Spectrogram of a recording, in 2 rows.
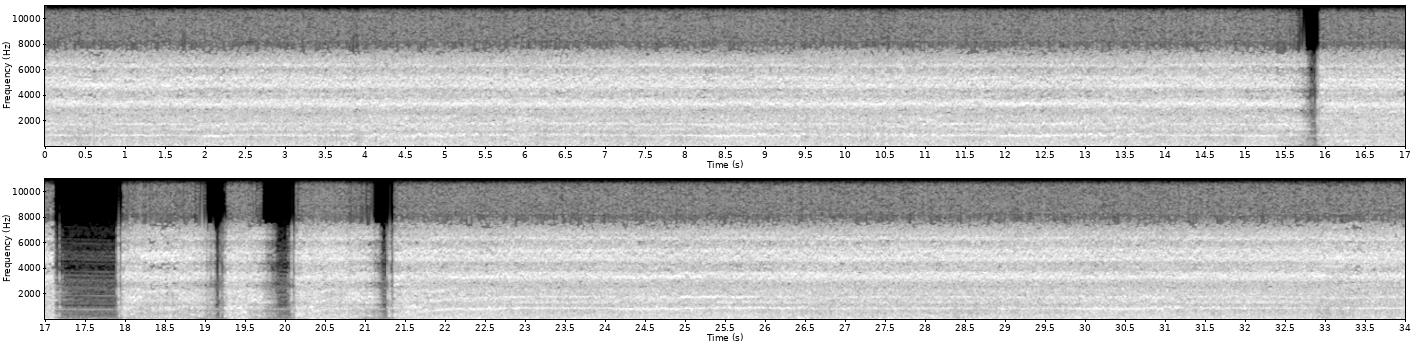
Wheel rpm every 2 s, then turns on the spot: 230, 230, 220, 240, 220, 230, 210, 180, 50, 80, 80, 210, 220, 230, 230, 220, 230.
none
